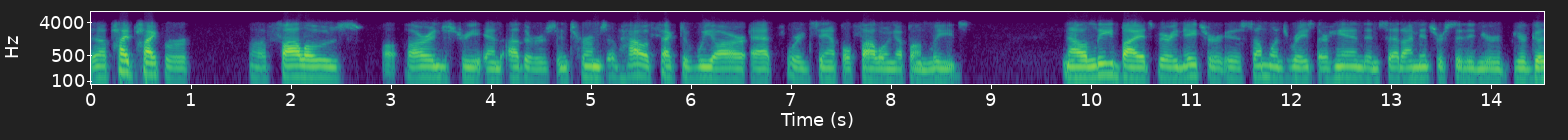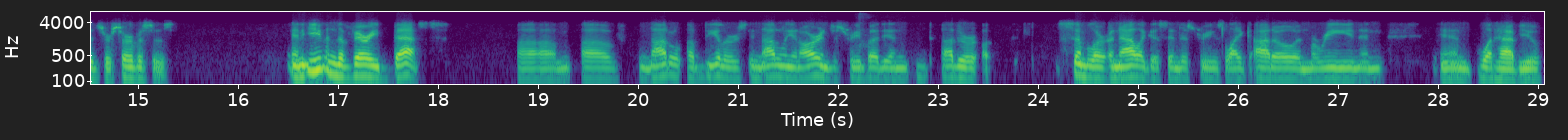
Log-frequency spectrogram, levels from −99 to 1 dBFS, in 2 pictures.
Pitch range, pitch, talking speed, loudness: 110-125 Hz, 115 Hz, 155 wpm, -26 LUFS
